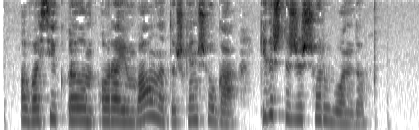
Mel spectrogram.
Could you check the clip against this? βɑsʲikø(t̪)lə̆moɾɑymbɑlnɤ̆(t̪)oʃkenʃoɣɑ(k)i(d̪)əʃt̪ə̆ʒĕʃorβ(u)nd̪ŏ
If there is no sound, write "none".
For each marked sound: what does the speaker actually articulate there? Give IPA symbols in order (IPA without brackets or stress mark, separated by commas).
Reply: none, t̪, k, d̪, o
